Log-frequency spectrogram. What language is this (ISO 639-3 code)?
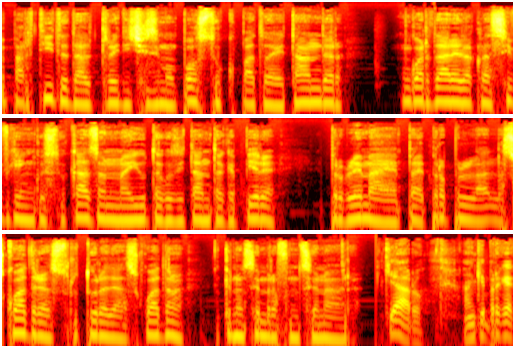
ita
